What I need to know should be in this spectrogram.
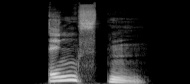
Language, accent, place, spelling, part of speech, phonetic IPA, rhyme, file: German, Germany, Berlin, engsten, adjective, [ˈɛŋstn̩], -ɛŋstn̩, De-engsten.ogg
- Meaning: 1. superlative degree of eng 2. inflection of eng: strong genitive masculine/neuter singular superlative degree 3. inflection of eng: weak/mixed genitive/dative all-gender singular superlative degree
